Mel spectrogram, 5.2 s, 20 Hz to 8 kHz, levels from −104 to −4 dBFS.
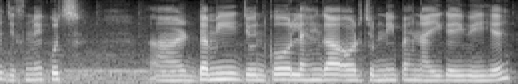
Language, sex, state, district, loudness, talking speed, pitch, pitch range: Hindi, female, Uttar Pradesh, Lucknow, -17 LUFS, 150 wpm, 185 Hz, 175-195 Hz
